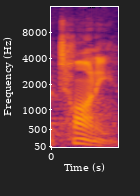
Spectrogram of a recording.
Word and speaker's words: Taney: was chief justice roger tawney it's pronounced tawny even though it's spelled taney he was the chief justice from 1836 chief justice john marshall's death until 1864.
